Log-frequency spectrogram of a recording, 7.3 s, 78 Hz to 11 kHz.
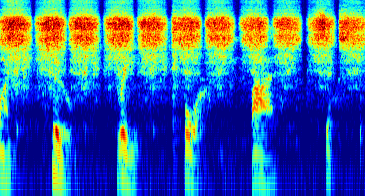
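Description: Back-to-back Micro-Trains model train trucks on 36-inch metal wheels rolling to and fro along a curved model railway track. The wheels make a rushing, rubbing hiss on the rails in repeated surges, with a lower rumble that slides in pitch as the trucks speed up and slow. Brief gaps fall where they stop and reverse at each end of the curve.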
